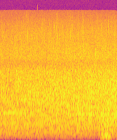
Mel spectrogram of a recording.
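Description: Steady, dense applause from a large concert audience fills the War Memorial Opera House in San Francisco as conductor Maestro Debart returns to the stage and applauds, a continuous crackling wash of many hands clapping at even loudness throughout.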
